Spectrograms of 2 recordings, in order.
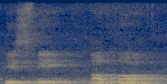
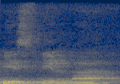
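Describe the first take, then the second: First: The a of Allah is pronounced separately. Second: The a is dropped and the words are joined.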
